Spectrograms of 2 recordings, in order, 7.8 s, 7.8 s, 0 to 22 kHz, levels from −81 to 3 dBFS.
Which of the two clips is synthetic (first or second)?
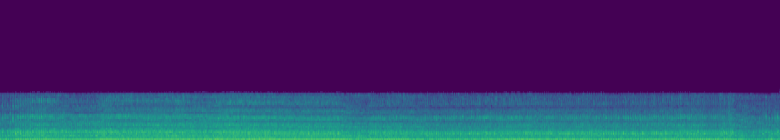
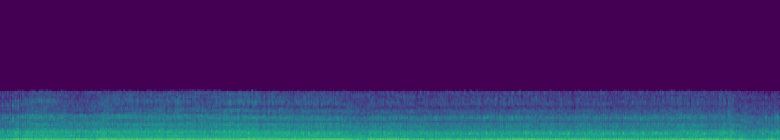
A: second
